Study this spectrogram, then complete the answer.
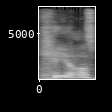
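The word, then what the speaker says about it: Xaoc: weird name with the i think this is pronounced chaos but they spell it like x-a-o-c you know which i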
